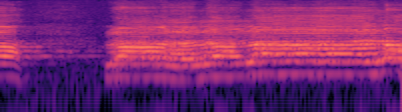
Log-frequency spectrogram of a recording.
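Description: Voices chanting a Thai cheer song on 'la' syllables. A held note breaks off at the start, and a new long note begins about half a second in.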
